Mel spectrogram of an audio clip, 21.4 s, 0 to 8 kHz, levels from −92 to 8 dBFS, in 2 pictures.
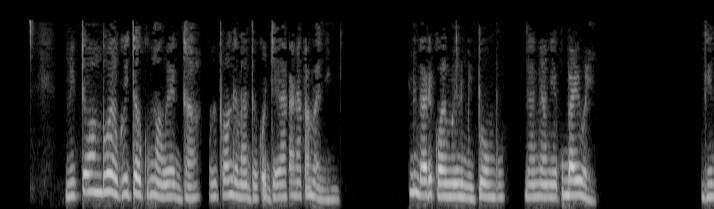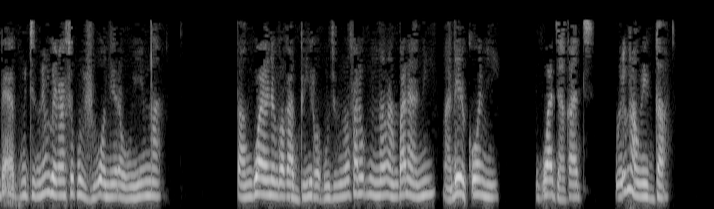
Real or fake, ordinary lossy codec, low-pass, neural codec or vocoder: fake; MP3, 24 kbps; 7.2 kHz; codec, 44.1 kHz, 2.6 kbps, DAC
